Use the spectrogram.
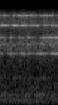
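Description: Fire alarm sounding steadily in a meeting room during a likely test, a continuous high electronic tone with no pauses across the whole span.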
